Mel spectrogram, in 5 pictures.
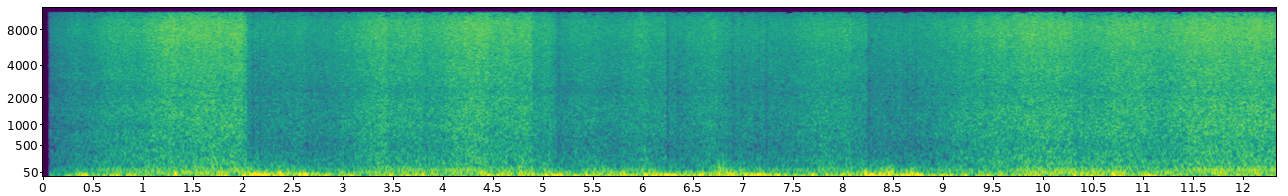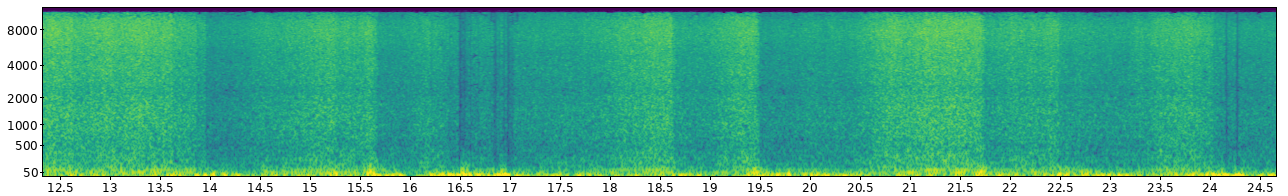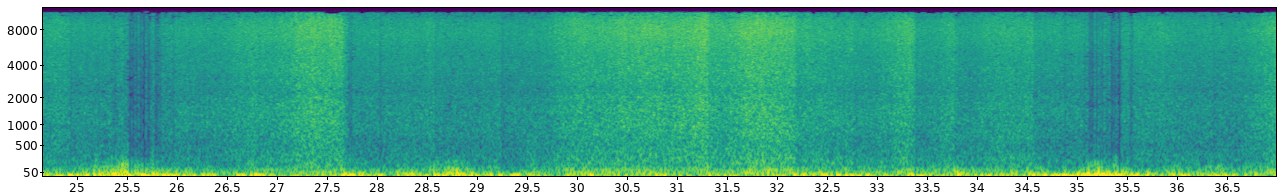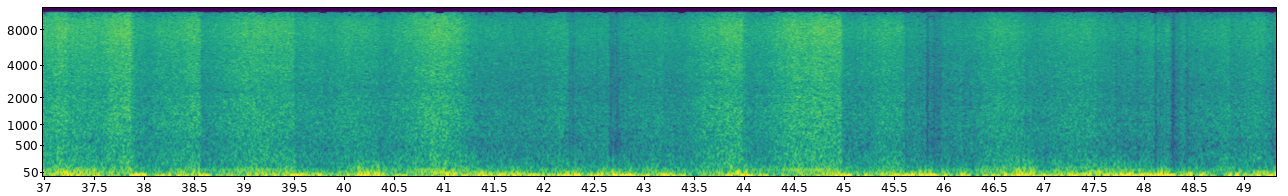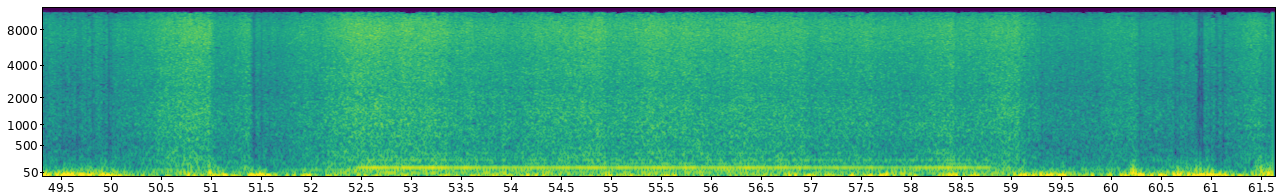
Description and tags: This is the crashing sound of the bow of the M/V Coho as it breaks through the ocean on its way to Victoria, British Columbia. The Coho is a passenger and vehicle ferry owned and operated by Black Ball Line. Black Ball's only ferry, the Coho carries passengers and cars, trucks, semi-trailers, bicycles, etc. between Victoria, British Columbia and Port Angeles, Washington.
